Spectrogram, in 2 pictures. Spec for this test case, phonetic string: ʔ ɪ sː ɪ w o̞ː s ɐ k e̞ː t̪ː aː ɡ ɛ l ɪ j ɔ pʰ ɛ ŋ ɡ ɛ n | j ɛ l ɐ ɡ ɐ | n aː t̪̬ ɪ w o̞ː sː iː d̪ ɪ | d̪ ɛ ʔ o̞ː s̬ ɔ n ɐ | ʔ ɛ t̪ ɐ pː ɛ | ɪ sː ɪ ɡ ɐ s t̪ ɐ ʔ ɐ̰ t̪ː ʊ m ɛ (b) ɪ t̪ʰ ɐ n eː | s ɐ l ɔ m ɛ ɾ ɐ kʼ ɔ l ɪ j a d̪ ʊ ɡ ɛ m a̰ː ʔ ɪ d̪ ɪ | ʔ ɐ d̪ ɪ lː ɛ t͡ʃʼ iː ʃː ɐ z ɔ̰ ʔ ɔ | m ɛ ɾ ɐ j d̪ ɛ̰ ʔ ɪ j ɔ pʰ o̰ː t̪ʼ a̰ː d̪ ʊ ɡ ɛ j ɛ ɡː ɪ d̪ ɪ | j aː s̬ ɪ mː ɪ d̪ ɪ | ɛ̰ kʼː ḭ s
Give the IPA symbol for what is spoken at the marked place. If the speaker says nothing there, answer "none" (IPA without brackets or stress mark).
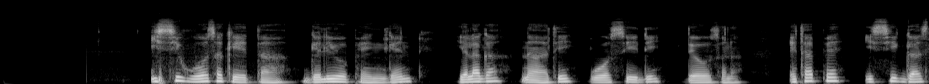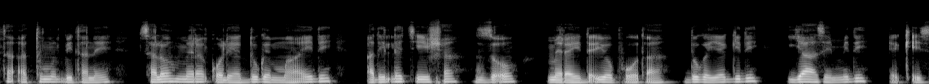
b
